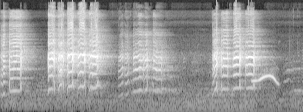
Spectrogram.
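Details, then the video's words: Baby parrot during taming making loud, squawky and chattering calls in bursts, with warbling, nasal notes and a closing rising-falling whistle. "natural funny parrot sound"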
